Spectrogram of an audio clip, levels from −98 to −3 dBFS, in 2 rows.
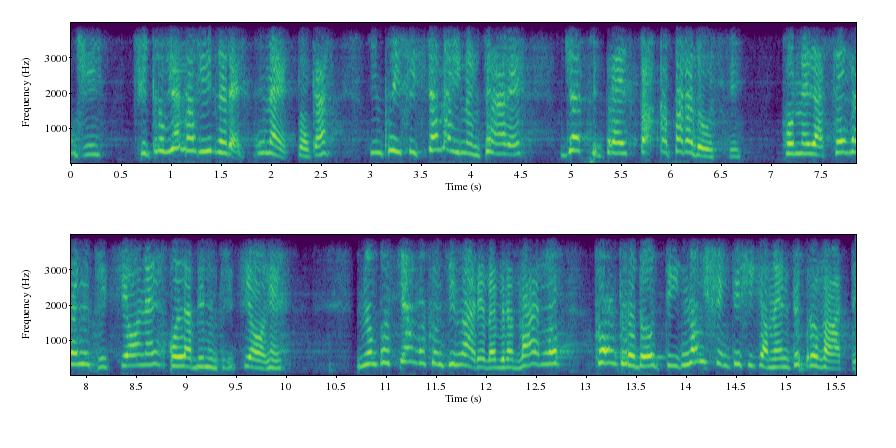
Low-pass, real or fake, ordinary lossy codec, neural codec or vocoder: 3.6 kHz; fake; Opus, 16 kbps; codec, 24 kHz, 1 kbps, SNAC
